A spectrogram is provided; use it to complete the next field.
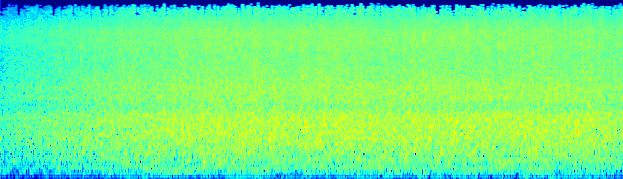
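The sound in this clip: Water flows in a stream as a steady, broad rushing that swells in over the first second and then holds evenly, with no voices.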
